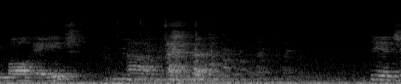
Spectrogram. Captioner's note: laughing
